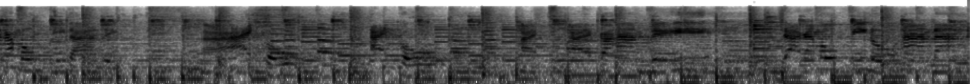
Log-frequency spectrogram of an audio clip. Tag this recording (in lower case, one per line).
blues
independent music
music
